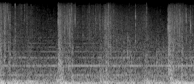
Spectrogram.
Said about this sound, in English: He lifted a foot and stomped as hard as he could.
